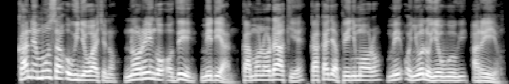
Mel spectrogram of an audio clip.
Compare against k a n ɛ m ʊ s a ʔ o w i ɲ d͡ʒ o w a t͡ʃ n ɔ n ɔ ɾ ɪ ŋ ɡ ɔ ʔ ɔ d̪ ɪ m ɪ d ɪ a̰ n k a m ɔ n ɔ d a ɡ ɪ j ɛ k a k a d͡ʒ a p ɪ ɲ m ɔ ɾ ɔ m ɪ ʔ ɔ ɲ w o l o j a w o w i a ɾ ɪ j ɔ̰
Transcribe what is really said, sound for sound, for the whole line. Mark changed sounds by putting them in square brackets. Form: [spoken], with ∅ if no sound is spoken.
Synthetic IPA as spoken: k a n ɛ m ʊ s a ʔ o w i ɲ d͡ʒ o w a t͡ʃ n ɔ n ɔ ɾ ɪ ŋ ɡ ɔ ʔ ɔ d̪ ɪ m ɪ d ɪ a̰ n k a m ɔ n ɔ d a [k] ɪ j ɛ k a k a d͡ʒ a p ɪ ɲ m ɔ ɾ ɔ m ɪ ʔ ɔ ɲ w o l o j a w o w i a ɾ ɪ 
